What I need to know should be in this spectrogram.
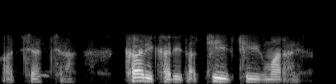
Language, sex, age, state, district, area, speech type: Dogri, male, 30-45, Jammu and Kashmir, Udhampur, rural, conversation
